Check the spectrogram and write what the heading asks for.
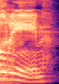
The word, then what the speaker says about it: Helene: So is it Hurricane Helen or Helene? I don't know how to say it. Helene.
